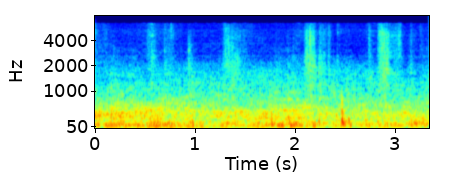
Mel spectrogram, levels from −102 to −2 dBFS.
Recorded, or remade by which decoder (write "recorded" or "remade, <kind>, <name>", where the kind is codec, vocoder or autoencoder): remade, codec, SNAC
